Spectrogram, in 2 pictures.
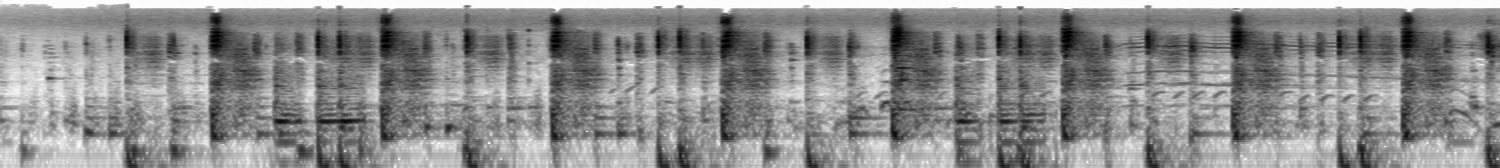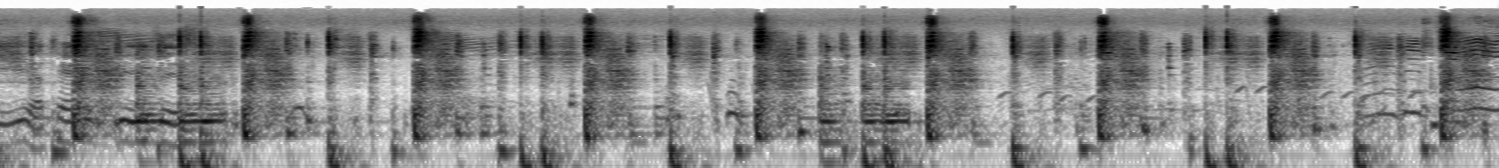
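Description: A band plays loudly and continuously, with a steady, driving drum beat and dense instruments filling the sound. It has the rough, slightly raw quality of a live rehearsal recording.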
